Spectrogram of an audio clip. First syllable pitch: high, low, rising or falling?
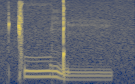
high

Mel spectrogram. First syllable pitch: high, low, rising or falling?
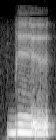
falling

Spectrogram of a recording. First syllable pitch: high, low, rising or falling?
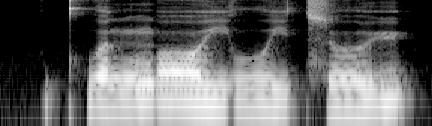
low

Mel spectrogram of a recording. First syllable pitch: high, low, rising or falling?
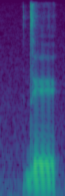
low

